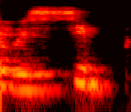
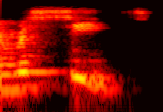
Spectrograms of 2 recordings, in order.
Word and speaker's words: receipt: Don't say receipt. The P should not be heard. Say receipt.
